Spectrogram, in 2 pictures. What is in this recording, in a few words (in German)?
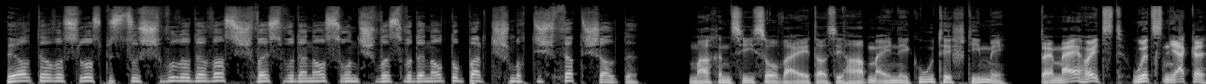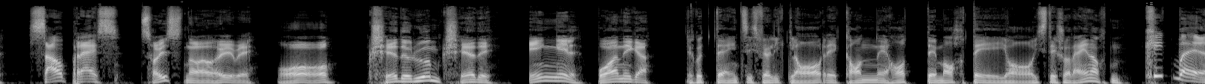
Trailer, Parodien, Dialekte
